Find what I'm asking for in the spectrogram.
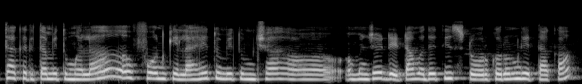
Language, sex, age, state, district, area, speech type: Marathi, female, 30-45, Maharashtra, Amravati, rural, spontaneous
